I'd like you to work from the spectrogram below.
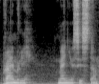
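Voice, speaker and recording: A man's voice: lowish voice, level tone, normal speed, vocal fry, slight background noise. A man with a Hungarian accent, a native Hungarian speaker, thinking aloud and apologizing as he demonstrates a controller during a live stream. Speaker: product demonstrator. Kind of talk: live-stream product demo.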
